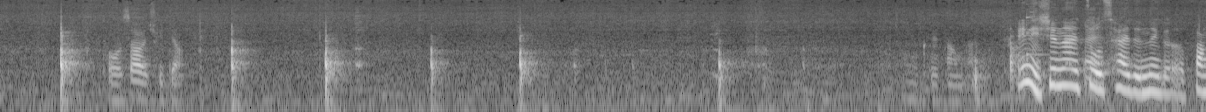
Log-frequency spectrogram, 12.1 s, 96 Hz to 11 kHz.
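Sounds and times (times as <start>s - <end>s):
knife knocking on cutting board: 2.3s - 2.6s, 3.2s - 3.6s, 4.3s - 4.5s, 5.2s - 5.4s, 7.1s - 7.5s, 9.7s - 10.3s.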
